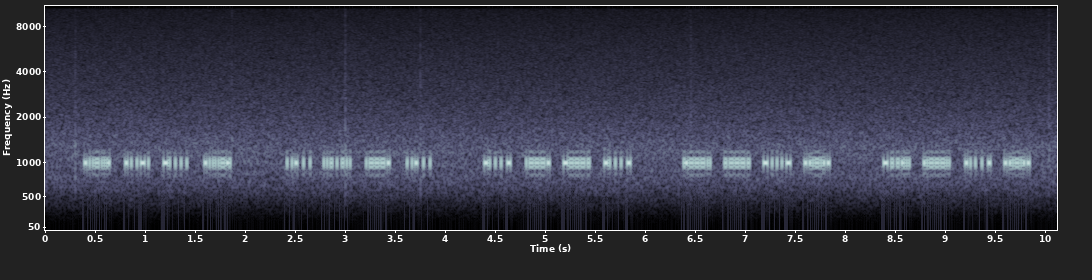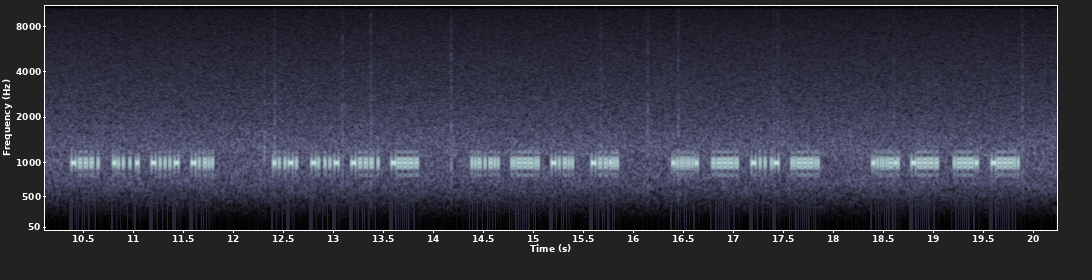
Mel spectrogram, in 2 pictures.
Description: Hellschreiber (Feld-Hell, 122.5 baud), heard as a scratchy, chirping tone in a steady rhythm, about 1000 Hz, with radio static and static crashes. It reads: Q4LG YX9Y U9BU 58N0 R2V0 FVNK 4WFB XSKR O8MS GB9E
